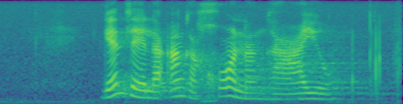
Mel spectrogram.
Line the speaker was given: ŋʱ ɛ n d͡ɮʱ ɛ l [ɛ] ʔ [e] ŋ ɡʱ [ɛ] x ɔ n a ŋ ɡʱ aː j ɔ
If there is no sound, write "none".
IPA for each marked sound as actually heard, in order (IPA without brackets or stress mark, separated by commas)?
a, a, a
